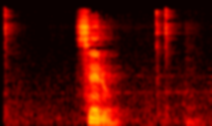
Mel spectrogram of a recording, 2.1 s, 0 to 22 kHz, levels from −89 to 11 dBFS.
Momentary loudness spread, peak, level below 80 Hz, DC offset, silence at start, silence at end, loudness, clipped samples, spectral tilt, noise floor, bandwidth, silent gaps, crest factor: 19 LU; -2 dBFS; -68 dBFS; under 0.1%; 0.05 s; 0.45 s; -23 LUFS; under 0.1%; -2.5 dB/octave; -66 dBFS; 16.5 kHz; none; 26 dB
